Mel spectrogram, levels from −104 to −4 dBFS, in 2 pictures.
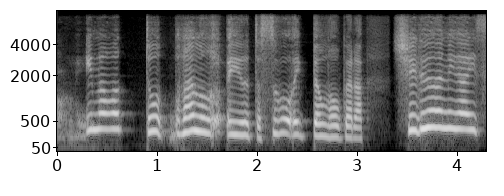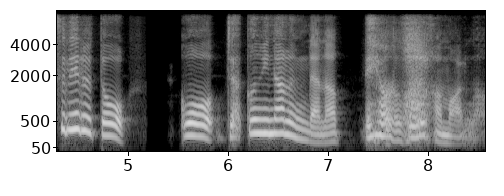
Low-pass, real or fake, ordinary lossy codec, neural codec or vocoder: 7.2 kHz; fake; none; codec, 16 kHz, 0.5 kbps, FunCodec, trained on LibriTTS, 25 frames a second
